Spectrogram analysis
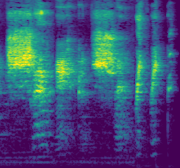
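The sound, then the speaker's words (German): A female parrot imitates human speech in several raspy, high-pitched squawking bursts that mimic spoken phrases, heard alone with short gaps between them. “Und es gibt Tiere, die sprechen nicht nur miteinander, die lernen sogar unsere Menschensprache. Naja, eigentlich imitieren sie uns bloß, so wie Papageiendame Leonie.”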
